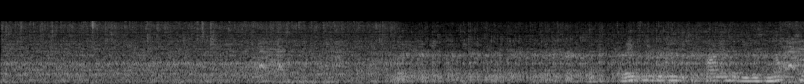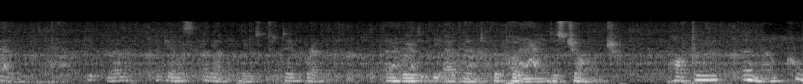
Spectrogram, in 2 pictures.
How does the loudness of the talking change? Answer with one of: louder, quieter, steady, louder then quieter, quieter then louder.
louder.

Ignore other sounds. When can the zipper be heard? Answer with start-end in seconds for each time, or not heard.
2.5-3.5, 7.8-8.8, 11.8-13.6.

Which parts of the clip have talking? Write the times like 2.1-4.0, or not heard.
5.8-16.0.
